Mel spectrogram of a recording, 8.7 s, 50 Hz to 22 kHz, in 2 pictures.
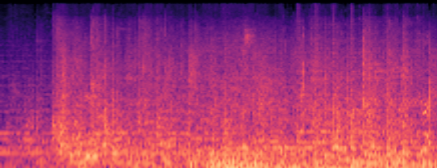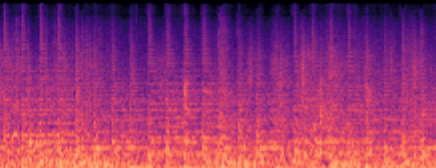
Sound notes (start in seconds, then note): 0.0 clattering; 2.3 intense music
